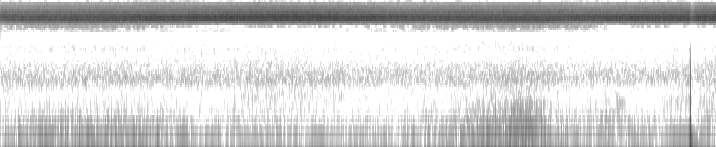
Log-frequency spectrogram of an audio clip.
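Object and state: Nothing is struck.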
